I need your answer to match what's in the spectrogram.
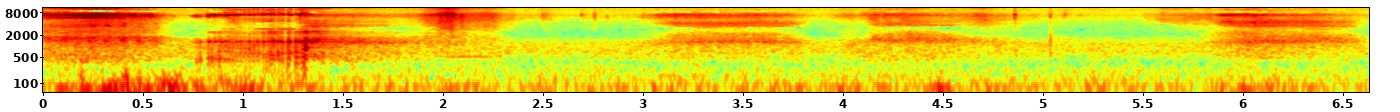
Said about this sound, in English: There's this very loud bird screeching around, and I'm not sure why.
